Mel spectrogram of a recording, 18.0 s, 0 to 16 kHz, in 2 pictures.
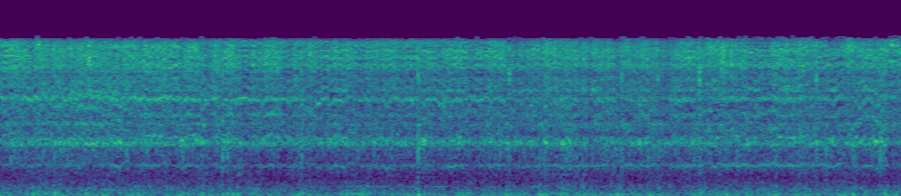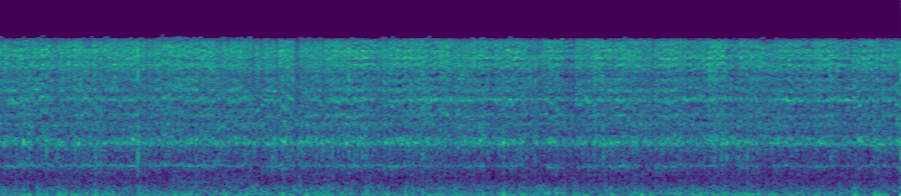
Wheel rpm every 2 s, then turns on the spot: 150, 150, 150, 150, 150, 150, 150, 150, 150.
none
